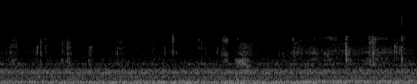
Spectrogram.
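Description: Close-up chewing of a mouthful of fried whitefish with tartar sauce: many small wet mouth clicks and smacks, over a steady low hum.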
